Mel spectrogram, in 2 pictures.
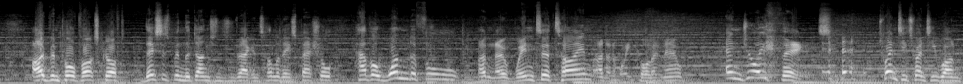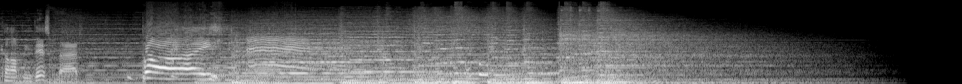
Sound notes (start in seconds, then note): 0.8 dramatic orchestral music; 10.9 cheers; 13.5 dramatic orchestral music continues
